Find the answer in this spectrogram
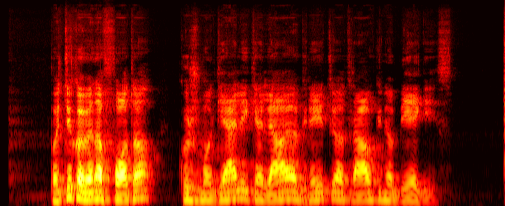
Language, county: Lithuanian, Klaipėda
